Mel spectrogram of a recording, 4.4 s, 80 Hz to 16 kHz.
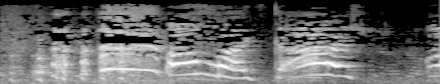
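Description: A 4-month-old baby fussing: two drawn-out, high-pitched, wavering whines, about a second in and again near three seconds.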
